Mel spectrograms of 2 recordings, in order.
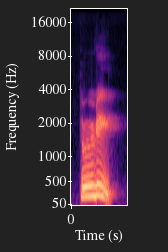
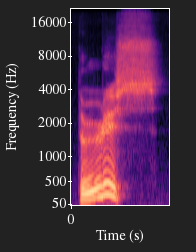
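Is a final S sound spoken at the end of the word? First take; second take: no; yes. First: The word ends without an S sound. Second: The word ends with an audible S sound. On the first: It means no longer, as a negation. "on prononce plus parce que c'est une négation" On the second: It means more, wanting an increase. "On veut augmenter. Dans ce cas, on prononce plus"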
